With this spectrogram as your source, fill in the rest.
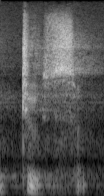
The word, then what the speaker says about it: Tucson: inglês do que eu, corrigiu a pronúncia do carro que eu tinha então e me disse que eu havia adquirido um Tucson, não uma Tucson, que este C não se pronunciava, por algum motivo que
